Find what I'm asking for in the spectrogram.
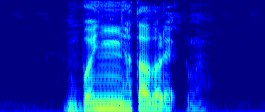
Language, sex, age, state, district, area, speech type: Santali, male, 30-45, West Bengal, Jhargram, rural, spontaneous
